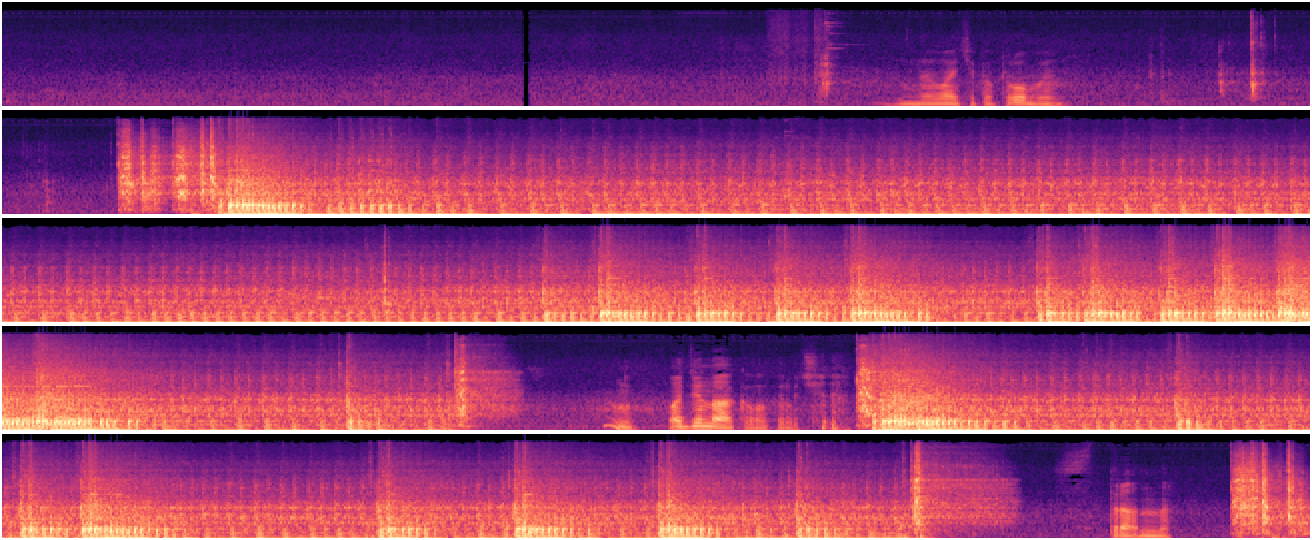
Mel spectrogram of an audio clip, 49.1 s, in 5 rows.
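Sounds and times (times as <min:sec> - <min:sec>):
motorcycle engine idling and revving: 0:10.7 - 0:33.4, 0:35.8 - 0:46.9.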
